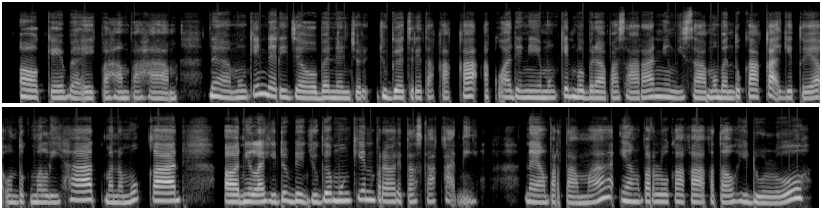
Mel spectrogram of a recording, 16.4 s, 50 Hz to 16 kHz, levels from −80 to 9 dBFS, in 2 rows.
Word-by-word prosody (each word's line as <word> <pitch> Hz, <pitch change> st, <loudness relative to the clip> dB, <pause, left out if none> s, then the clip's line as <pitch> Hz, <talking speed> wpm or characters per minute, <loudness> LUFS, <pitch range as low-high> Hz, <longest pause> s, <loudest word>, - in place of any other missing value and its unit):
Oke 205 Hz, -3 st, +1 dB
baik, 185 Hz, -3 st, -2 dB
paham 185 Hz, 0 st, -3 dB
paham. 180 Hz, -2 st, -4 dB, 0.3 s
Nah 220 Hz, -6 st, +2 dB
mungkin 200 Hz, +11 st, -1 dB
dari 225 Hz, -6 st, +1 dB
jawaban 190 Hz, 0 st, +1 dB
dan 185 Hz, -1 st, -1 dB
jur 185 Hz, +2 st, -4 dB
juga 205 Hz, -2 st, +2 dB
cerita 195 Hz, 0 st, -3 dB
Kakak, 230 Hz, +4 st, -1 dB
aku 220 Hz, -1 st, -6 dB
ada 210 Hz, +1 st, -1 dB
nih 200 Hz, -1 st, 0 dB
mungkin 215 Hz, +4 st, -1 dB
beberapa 190 Hz, -2 st, 0 dB
saran 195 Hz, +4 st, 0 dB
yang 210 Hz, -, -1 dB
bisa 190 Hz, 0 st, 0 dB
membantu 200 Hz, 0 st, -1 dB
Kakak 215 Hz, -3 st, +2 dB
gitu 195 Hz, -2 st, -3 dB
ya, 205 Hz, +3 st, 0 dB
untuk 210 Hz, +1 st, -4 dB
melihat, 215 Hz, +8 st, +2 dB
menemukan, 250 Hz, +5 st, +4 dB, 0.4 s
eee, 220 Hz, -1 st, +7 dB
nilai 220 Hz, 0 st, +4 dB
hidup 225 Hz, +1 st, -1 dB
dan 235 Hz, -2 st, +1 dB
juga 220 Hz, +2 st, +1 dB
mungkin 255 Hz, +3 st, +1 dB
prioritas 230 Hz, -2 st, -2 dB
Kakak 240 Hz, +1 st, -6 dB
nih. 235 Hz, -1 st, -7 dB, 0.5 s
Nah, 215 Hz, -3 st, +3 dB
yang 205 Hz, -, -4 dB
pertama 200 Hz, -, -1 dB, 0.2 s
yang 235 Hz, -2 st, +2 dB
perlu 225 Hz, -1 st, -1 dB
Kakak 220 Hz, -1 st, -1 dB
ketahui 210 Hz, +1 st, -2 dB
dulu, 200 Hz, -, +1 dB
210 Hz, 165 wpm, -21 LUFS, 195-230 Hz, 0.5 s, eee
